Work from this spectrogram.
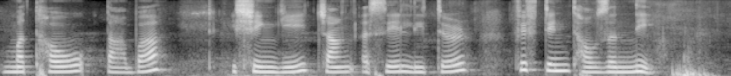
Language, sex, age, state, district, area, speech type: Manipuri, female, 18-30, Manipur, Kangpokpi, urban, read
